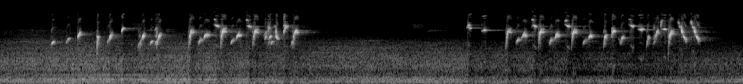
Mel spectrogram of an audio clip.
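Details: Wild-caught six-year-old European goldfinch singing the song typical of the field, 26 December 2019; two phrases of quick high twittering notes separated by a silent pause of more than a second.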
